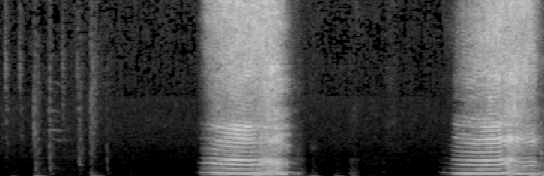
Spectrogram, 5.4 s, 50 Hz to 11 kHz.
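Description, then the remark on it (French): A voice imitates a Formula 1 racing car for a sound-guessing game played in a car, with two loud, buzzy, droning bursts, each held about a second with a slightly falling pitch, separated by a short pause and a few faint clicks. “C'est quoi ? Bah, la Formule 1.”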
